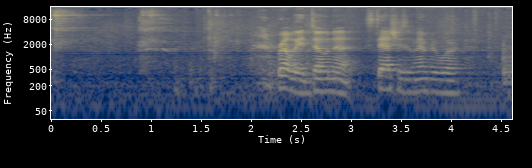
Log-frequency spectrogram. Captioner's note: chuckling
